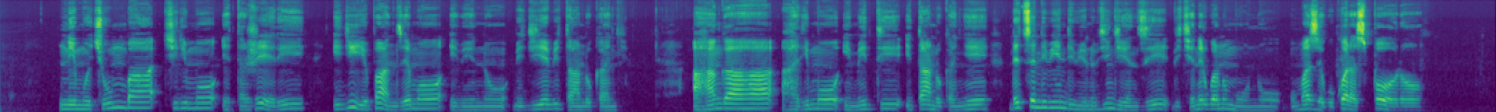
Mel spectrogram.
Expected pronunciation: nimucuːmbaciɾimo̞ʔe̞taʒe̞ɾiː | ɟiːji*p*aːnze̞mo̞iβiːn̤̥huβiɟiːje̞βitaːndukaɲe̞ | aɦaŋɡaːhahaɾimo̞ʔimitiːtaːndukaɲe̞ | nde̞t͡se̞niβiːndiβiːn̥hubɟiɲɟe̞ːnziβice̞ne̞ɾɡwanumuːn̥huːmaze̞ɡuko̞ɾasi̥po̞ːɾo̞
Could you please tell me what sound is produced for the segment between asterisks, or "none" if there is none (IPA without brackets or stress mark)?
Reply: p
